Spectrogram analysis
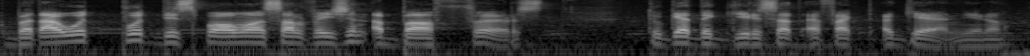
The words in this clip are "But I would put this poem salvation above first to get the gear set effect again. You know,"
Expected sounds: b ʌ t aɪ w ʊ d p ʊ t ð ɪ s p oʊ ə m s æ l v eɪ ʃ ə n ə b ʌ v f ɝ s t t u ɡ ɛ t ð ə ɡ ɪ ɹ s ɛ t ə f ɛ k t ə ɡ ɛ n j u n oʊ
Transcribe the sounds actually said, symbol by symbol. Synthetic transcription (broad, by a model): b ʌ t aɪ w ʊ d p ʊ t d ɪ s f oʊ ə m s æ l v eɪ ʃ ə n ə b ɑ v f ɝ s t t u ɡ ɛ t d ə ɡ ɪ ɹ s ɛ t ə f ɛ k t ə ɡ ɛ n j u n oʊ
